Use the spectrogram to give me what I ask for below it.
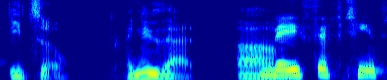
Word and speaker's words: Fico: Fic No, it's spelled Fico but it has that little curly cue on the bottom of the C and you're told it's a Z so it's Fico.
